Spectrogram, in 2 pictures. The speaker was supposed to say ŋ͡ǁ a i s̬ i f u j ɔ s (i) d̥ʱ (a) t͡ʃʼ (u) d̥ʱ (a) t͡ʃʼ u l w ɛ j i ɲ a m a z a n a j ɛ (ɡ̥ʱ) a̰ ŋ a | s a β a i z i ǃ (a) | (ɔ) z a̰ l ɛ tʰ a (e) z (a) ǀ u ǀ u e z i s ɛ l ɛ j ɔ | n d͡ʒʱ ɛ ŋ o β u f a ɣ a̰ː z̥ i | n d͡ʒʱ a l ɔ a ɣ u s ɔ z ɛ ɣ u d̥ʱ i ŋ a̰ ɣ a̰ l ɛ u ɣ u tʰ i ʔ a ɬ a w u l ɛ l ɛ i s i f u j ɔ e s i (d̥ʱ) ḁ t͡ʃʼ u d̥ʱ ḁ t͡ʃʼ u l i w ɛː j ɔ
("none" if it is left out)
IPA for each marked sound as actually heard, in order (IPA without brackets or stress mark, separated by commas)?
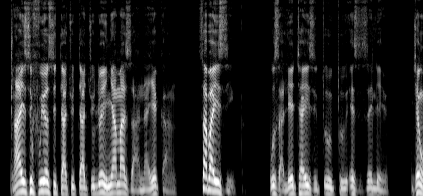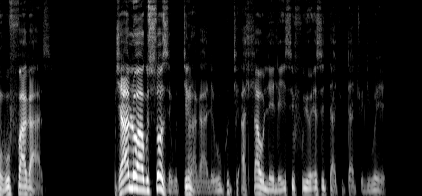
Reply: i, a, u, a, ɡ̥ʱ, a, u, i, i, d̥ʱ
